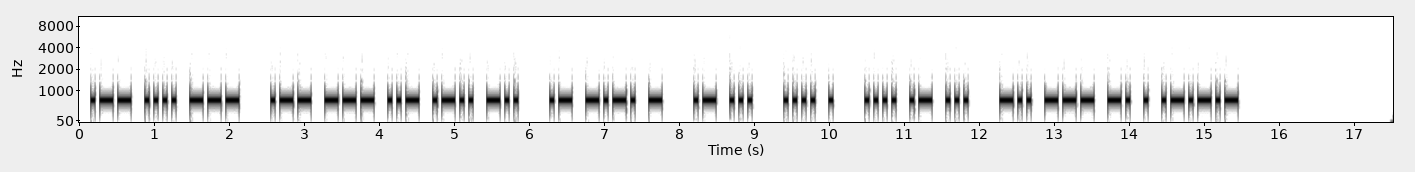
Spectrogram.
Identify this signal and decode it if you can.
Morse code, heard as a keyed tone, about 20 wpm, 700 Hz. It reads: WHO WOULD ACT AS HE HAS DONE.
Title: Sentences from Top 1000 Words - Review Part 1 - 20wpm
